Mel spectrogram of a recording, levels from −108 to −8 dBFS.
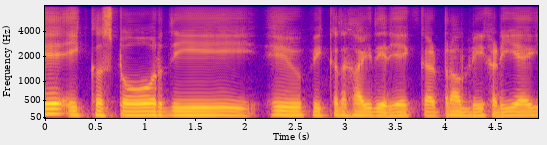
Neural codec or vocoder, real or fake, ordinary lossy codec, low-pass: codec, 16 kHz, about 1 kbps, DyCAST, with the encoder's durations; fake; none; none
